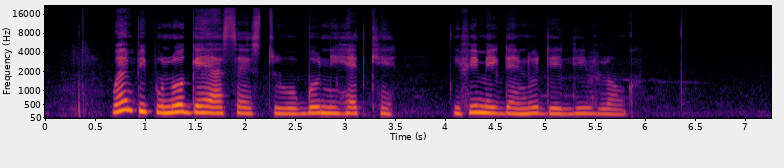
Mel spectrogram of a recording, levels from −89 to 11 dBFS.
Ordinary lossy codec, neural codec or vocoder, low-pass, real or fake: Opus, 64 kbps; autoencoder, 48 kHz, 128 numbers a frame, DAC-VAE, trained on Japanese speech; 19.8 kHz; fake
